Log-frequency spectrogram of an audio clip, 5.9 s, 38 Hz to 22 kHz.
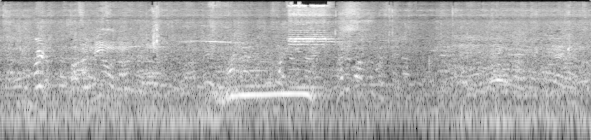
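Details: Cattle at the Malegaon cow market on 29 March 2024, where HF heifers in their first lactation are sold; a single steady, level, low moo lasting under a second rises over a background of market chatter and noise.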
